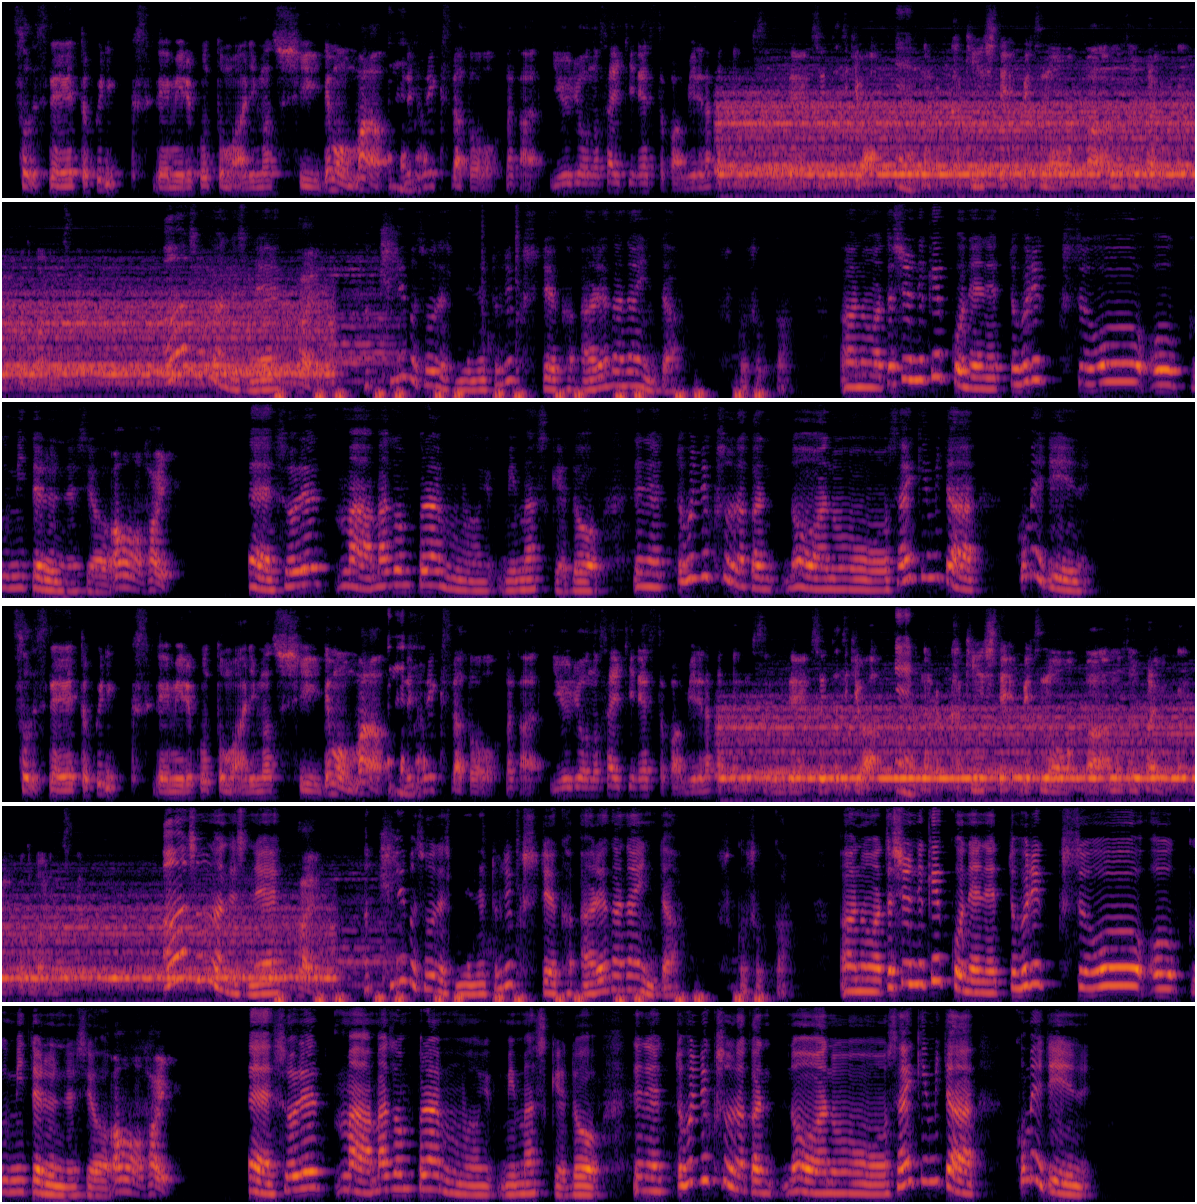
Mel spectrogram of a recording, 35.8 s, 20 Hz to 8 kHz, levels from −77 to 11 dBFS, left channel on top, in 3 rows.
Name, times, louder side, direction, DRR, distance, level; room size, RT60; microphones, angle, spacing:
voice 1, 0.1-8.8 9.2-12.7 14.8-15.1 15.7-15.9 24.9-25.6, right 2 dB, 10° right, 0.3 m, -30 dB
voice 2, 3.8-4.2 8.9-9.1 13.5-14.8 15.5-18.8 19.1-19.8 20.3-25.0 26.3-33.7 34.0-34.8, right 4 dB, 80° right, 0.5 m, -26 dB
sound 1, 7.1-15.3, equal, 60° left, 0.6 m, -25 dB
sound 2, 7.5-16.1 16.4-16.5 16.6-17.4 18.4-18.5, left 2 dB, 90° left, 1.1 m, -44 dB
sound 3, 14.6-14.7 15.0-15.3 15.6-15.9 16.2-16.5 16.8-17.1 17.4-17.7 18.0-18.3 18.6-18.9 19.2-19.5, equal, 25° left, 0.8 m, -27 dB
3.2 x 2.0 x 2.6 m
head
